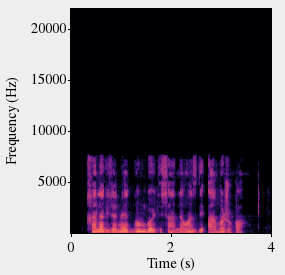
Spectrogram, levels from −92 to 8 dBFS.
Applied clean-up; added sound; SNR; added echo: neural mask model DeepFilterNet 3.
